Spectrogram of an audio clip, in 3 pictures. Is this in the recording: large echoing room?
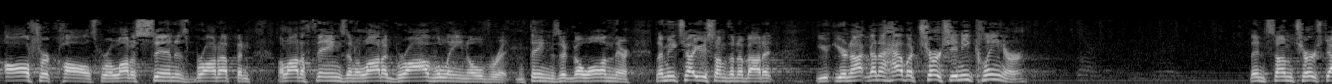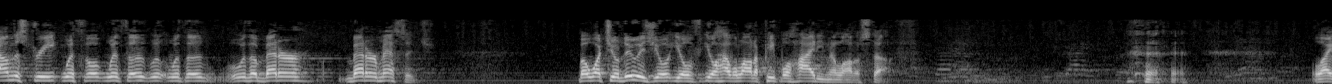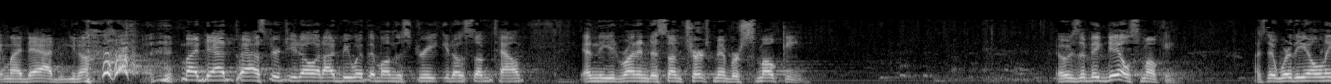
yes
